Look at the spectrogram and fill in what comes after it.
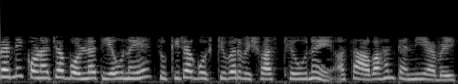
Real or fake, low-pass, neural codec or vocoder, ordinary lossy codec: real; 3.6 kHz; none; none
